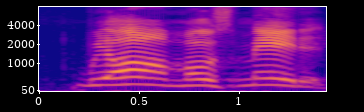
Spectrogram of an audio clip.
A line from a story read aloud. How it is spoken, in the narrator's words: she said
